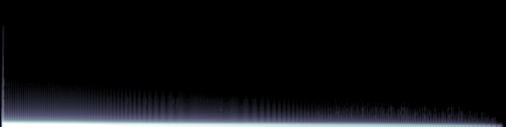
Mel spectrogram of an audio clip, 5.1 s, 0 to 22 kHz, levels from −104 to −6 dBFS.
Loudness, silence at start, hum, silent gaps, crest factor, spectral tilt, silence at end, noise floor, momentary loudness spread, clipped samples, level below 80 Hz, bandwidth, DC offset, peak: -13 LUFS; 0 s; none; none; 12 dB; -25.5 dB/octave; 0.75 s; -39 dBFS; 23 LU; under 0.1%; -12 dBFS; 0.2 kHz; under 0.1%; 0 dBFS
